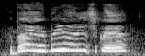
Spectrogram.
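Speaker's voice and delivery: tiny, very high put-on dog voice. Speaking for the pet dog after asking her to say goodbye: put-on voice for the dog. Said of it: "That's actually not what her voice sounds like".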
